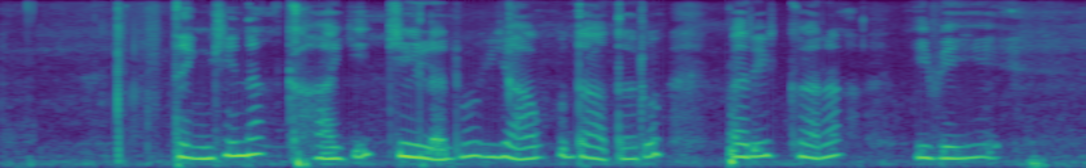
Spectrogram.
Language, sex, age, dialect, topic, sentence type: Kannada, female, 31-35, Mysore Kannada, agriculture, question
